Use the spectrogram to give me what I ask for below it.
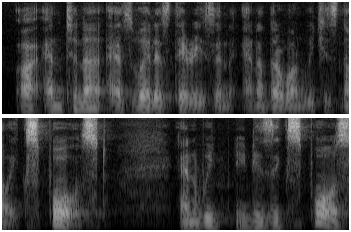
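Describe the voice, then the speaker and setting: A man speaking on a panel explains technical concepts at a medium pitch, frequently pausing on "you know" and restarting his sentences.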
